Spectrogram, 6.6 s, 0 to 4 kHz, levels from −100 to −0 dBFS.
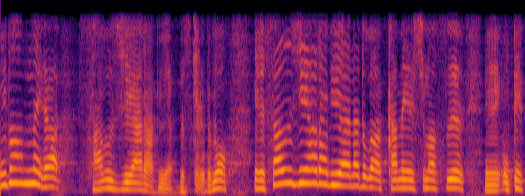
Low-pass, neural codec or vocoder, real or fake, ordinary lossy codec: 3.6 kHz; codec, 24 kHz, 1 kbps, SNAC; fake; none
